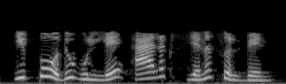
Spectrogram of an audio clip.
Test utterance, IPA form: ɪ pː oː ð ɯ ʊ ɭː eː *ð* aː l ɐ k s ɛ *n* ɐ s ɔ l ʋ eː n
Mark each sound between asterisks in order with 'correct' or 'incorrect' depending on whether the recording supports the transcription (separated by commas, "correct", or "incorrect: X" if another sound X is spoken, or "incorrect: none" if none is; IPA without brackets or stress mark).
incorrect: none, correct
